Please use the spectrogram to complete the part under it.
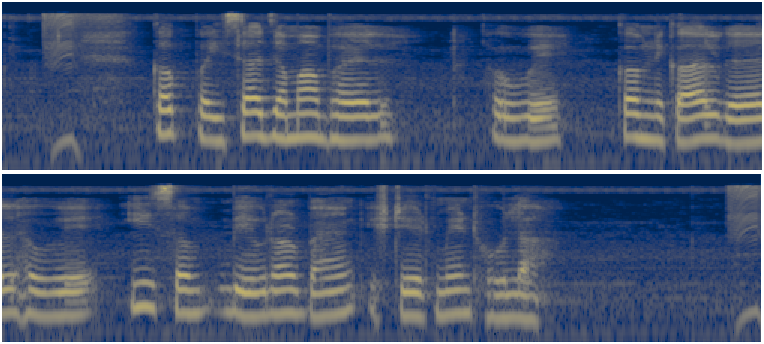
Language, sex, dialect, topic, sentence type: Bhojpuri, female, Western, banking, statement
